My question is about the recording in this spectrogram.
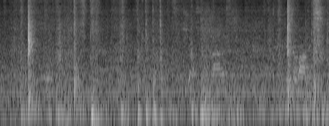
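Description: Muay Thai sparring strikes: sharp slaps of gloved punches and kicks landing, several times, with the loudest about half a second in, at about a second and a half, and near the end, and softer thuds in between.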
